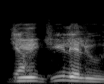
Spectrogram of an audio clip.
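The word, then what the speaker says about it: Gilles Lellouche: Gilles Lelouch. That's how you say Gilles it. Lelouch. Gilles Lelouch.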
